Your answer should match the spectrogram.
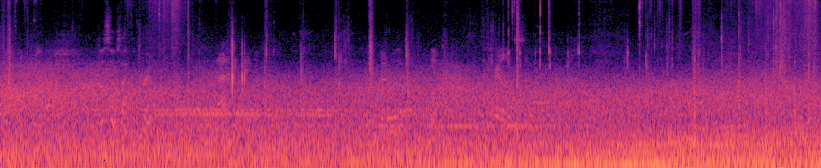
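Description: Steady rush of distant freeway traffic, with scattered clicks and crackles of footsteps and brush as hikers walk over rock. A low hum grows louder in the second half.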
